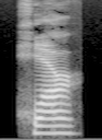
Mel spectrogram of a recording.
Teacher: This is pronounced with a high level tone.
